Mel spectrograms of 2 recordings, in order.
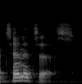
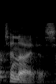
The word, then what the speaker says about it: tinnitus: chirping and people oftentimes find relief from their tinnitus or tinnitus actually both pronunciations are correct and then there are instruments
